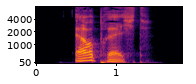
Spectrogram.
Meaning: 1. inheritance law (area of law pertaining to passing on property, titles, debts, rights, and obligations upon the death of an individual) 2. right to inherit
- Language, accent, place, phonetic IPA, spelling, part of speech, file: German, Germany, Berlin, [ˈɛʁpˌʁɛçt], Erbrecht, noun, De-Erbrecht.ogg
